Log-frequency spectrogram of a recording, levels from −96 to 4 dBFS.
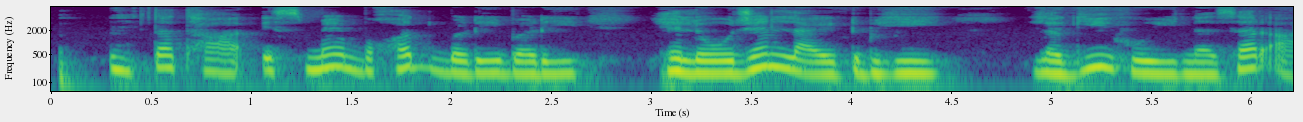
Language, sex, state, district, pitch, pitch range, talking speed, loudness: Hindi, female, Madhya Pradesh, Katni, 185 Hz, 170-225 Hz, 115 wpm, -16 LUFS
